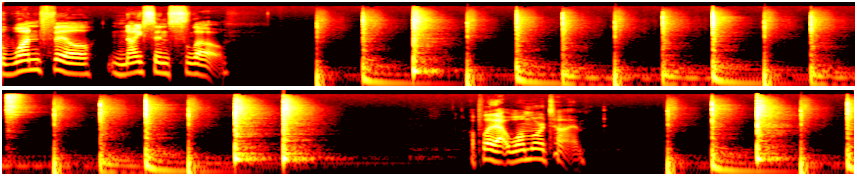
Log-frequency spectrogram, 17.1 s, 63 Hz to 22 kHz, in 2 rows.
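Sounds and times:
drum kit fill: 0:03.1 - 0:12.0, 0:15.2 - 0:17.0.

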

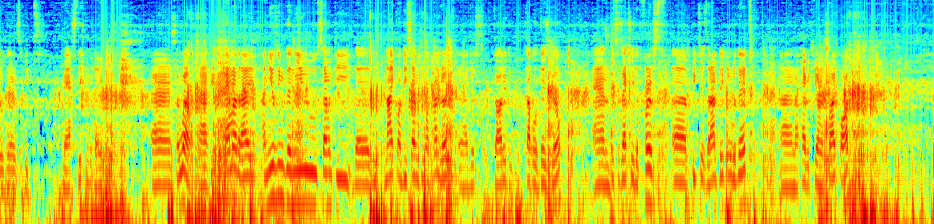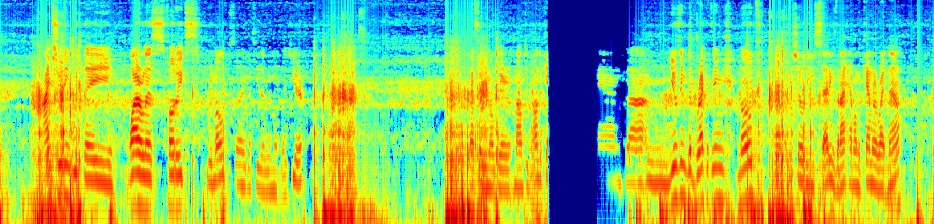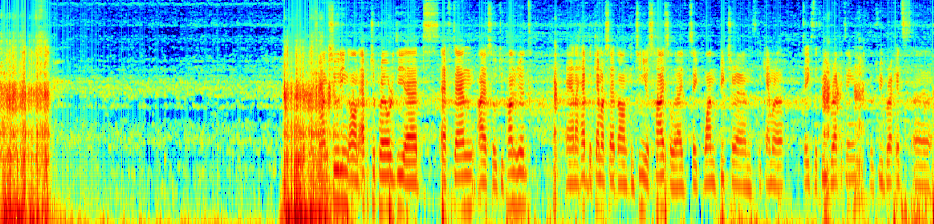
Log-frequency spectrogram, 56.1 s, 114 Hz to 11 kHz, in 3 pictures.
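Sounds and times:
wind rumbling on microphone: 0:00.0 - 0:29.7, 0:31.2 - 0:56.0
camera handling rumble: 0:01.0 - 0:21.2, 0:31.4 - 0:35.4, 0:42.9 - 0:45.4.

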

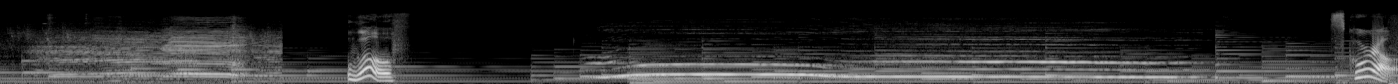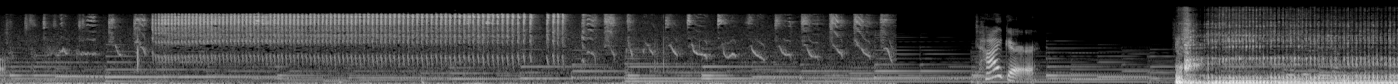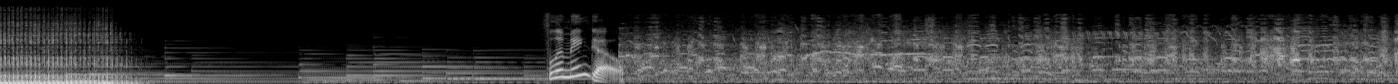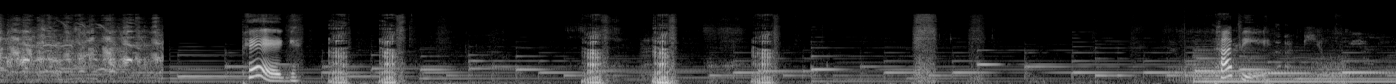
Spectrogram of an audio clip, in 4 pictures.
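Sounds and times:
background music of held notes: 0:00.0 - 0:06.0, 0:11.9 - 0:16.1, 0:18.6 - 0:25.7, 0:41.6 - 0:55.9
squirrel chattering: 0:14.3 - 0:20.2
flamingos honking and calling: 0:34.2 - 0:43.6.

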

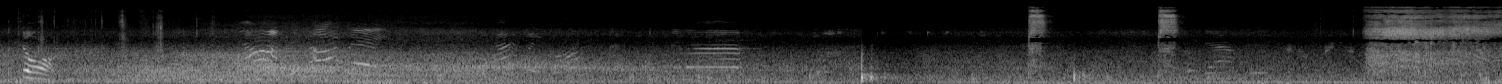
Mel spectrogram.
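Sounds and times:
firework fuse hissing: 0:10.3 - 0:11.9, 0:13.6 - 0:15.0.

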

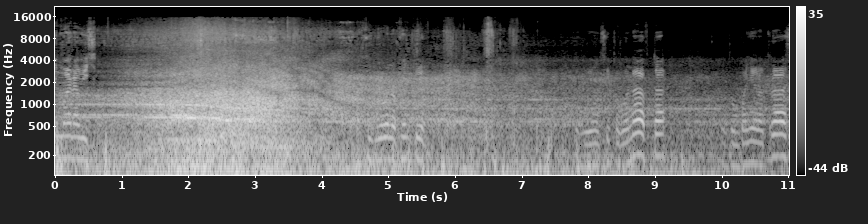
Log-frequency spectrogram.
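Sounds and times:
wind on microphone: 0:00.0 - 0:10.0
rumbling vehicle noise: 0:00.0 - 0:11.0.

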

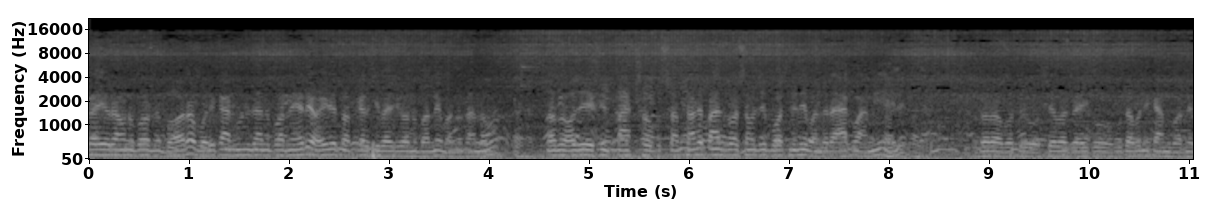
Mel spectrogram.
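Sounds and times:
low engine hum: 0:00.0 - 0:11.0
man talking: 0:00.0 - 0:11.0.

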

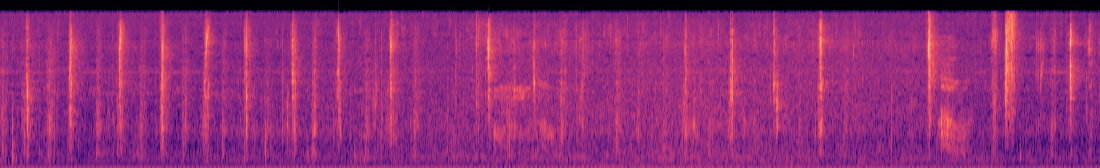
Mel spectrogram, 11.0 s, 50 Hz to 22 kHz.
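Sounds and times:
wet chewing and lip-smacking: 0:00.0 - 0:11.0.

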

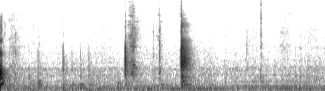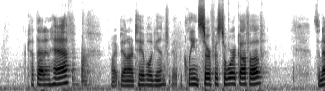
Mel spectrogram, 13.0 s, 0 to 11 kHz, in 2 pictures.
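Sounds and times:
low steady hum: 0:00.0 - 0:13.0
knife cutting pepper on cutting board: 0:02.5 - 0:02.8.

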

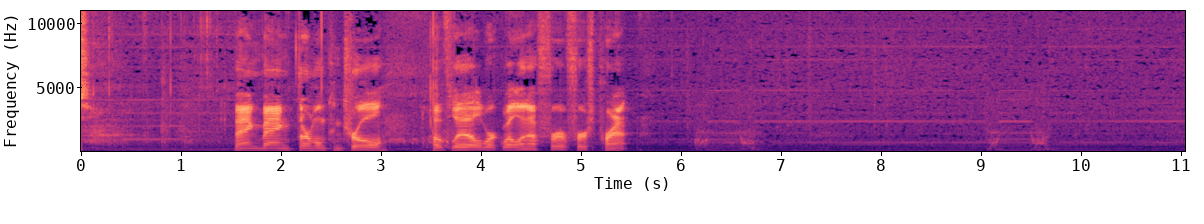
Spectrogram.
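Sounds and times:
steady low hum: 0:00.0 - 0:11.0
stepper motors whining: 0:05.5 - 0:11.0.

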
